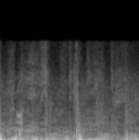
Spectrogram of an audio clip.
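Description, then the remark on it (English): A single sharp gunshot cracks out about halfway through as a man accidentally shoots himself in the hand outside; it is loud, standing out from a busy, noisy background with faint voices. “I shot myself in the hand.”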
